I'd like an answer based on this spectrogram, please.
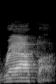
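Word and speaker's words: רָפָה: But I want you to understand the word there is in Hebrew, it's a word that we would pronounce rapa, or rapa actually, with a long A.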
